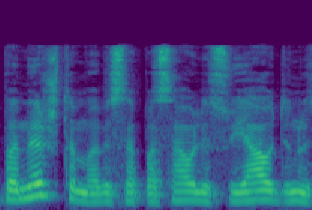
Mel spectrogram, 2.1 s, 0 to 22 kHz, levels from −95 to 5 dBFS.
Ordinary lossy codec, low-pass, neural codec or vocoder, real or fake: AAC, 48 kbps; 9.9 kHz; none; real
